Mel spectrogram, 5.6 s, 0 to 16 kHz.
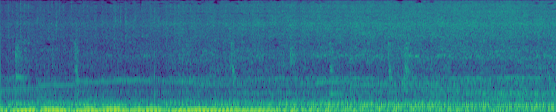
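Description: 1979 Volvo 244 DL's four-cylinder engine idling steadily, with faint irregular ticks over the top.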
